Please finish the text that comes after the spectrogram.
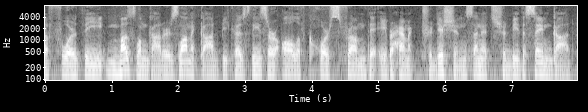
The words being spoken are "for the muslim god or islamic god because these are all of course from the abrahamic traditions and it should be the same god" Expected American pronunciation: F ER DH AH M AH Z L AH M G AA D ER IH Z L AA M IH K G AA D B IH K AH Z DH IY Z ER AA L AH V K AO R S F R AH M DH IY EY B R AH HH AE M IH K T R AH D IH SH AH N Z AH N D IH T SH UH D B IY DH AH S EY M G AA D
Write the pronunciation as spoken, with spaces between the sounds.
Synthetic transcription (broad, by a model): F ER DH AH M AH Z L AH M G AA D ER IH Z L AA M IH K G AA D B IH K AH Z DH IY Z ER AA L AH V K AO R S F R AH M DH IY EY B R AH HH AE M IH K T R AH D IH SH AH N Z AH N IH T SH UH D B IY DH AH S EY M G AA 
